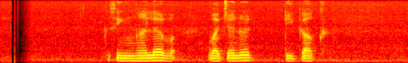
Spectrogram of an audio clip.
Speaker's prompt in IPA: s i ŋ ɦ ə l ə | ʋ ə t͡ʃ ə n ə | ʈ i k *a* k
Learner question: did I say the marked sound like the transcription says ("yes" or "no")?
yes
